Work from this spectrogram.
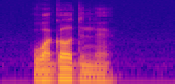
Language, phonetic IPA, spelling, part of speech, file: Polish, [waˈɡɔdnɨ], łagodny, adjective, Pl-łagodny.ogg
